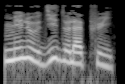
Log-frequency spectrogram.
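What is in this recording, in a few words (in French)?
"mélodie de la pluie", French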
